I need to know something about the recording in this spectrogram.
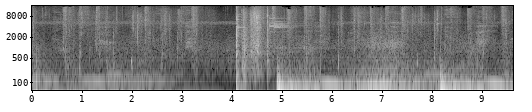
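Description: Footsteps crunch over leaves and twigs on a forest floor.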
